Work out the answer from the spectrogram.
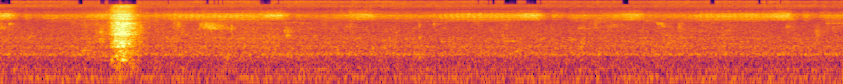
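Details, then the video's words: In rainy weather, cicadas drone in a continuous thin, high whine that swells gently at intervals. A sharp click sounds near the start, over a background hiss of rain. "Notice the cicadas, you can hear them now."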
